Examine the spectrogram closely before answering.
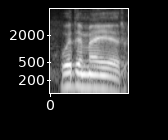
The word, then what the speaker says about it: Wedemeyer: delivery of education and training, won the Charles Wedemeyer Award in the United States for significant contribution to distance education. Did I pronounce it right?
